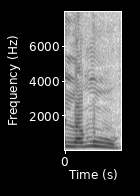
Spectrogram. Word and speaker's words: Lamù: Adesso te lo dico il mio nome è Lamù con l'accento sulla u bellissimo questo nome mi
